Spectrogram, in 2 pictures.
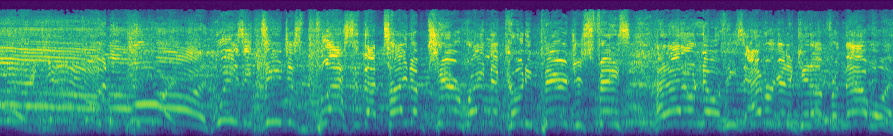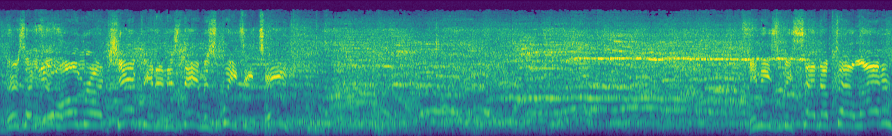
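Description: A packed wrestling arena crowd cheers wildly and continuously, a dense roar of many overlapping shouting and whooping voices that stays loud for the whole stretch, with no single speaker standing out.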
